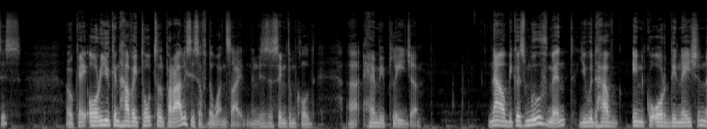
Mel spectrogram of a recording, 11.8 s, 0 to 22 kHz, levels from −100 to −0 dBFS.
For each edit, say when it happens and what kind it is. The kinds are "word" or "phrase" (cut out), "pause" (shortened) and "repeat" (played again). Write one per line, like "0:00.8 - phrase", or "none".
none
